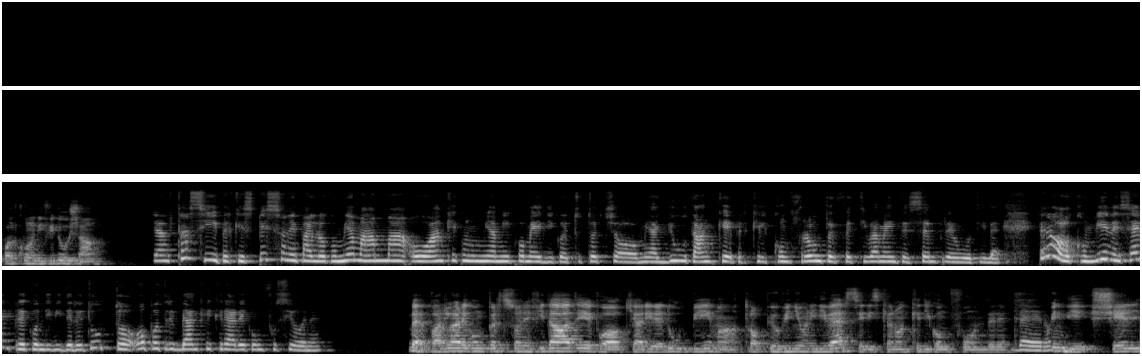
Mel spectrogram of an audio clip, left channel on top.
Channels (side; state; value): left; silent; digital silence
